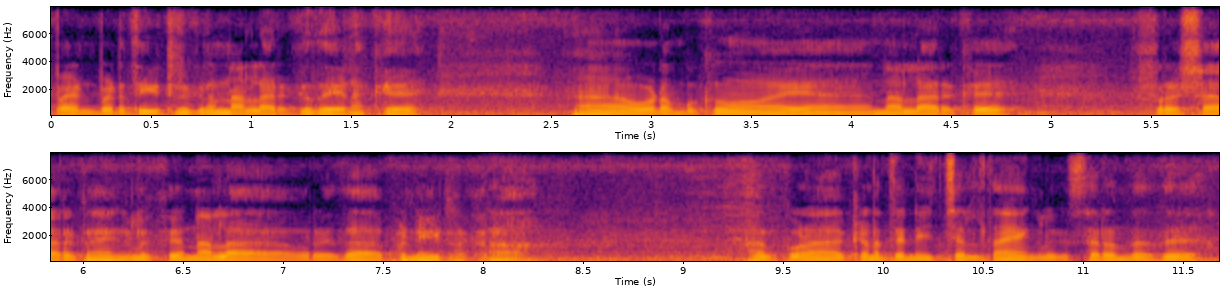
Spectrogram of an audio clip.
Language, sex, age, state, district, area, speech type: Tamil, male, 60+, Tamil Nadu, Tiruchirappalli, rural, spontaneous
